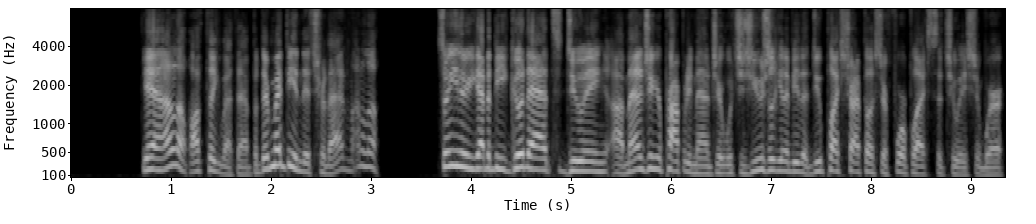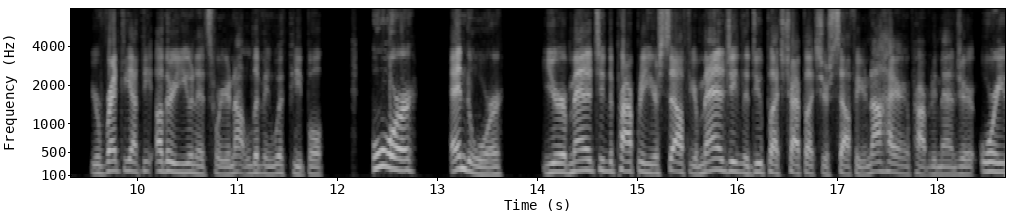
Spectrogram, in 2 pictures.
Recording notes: This was a live class recorded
